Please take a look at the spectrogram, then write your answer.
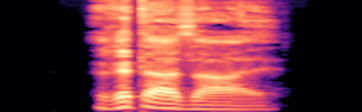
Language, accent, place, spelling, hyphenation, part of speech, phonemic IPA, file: German, Germany, Berlin, Rittersaal, Rit‧ter‧saal, noun, /ˈʁɪtɐˌzaːl/, De-Rittersaal.ogg
- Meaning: knight's hall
